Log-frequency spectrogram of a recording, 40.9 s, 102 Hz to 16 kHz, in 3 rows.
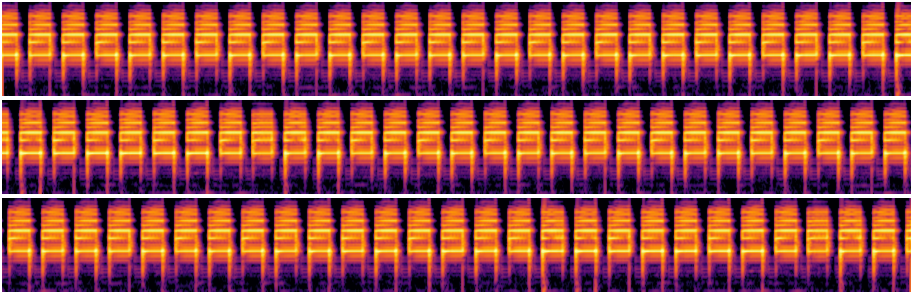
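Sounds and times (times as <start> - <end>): alarm clock beeping: 0.0 - 40.9.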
